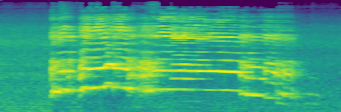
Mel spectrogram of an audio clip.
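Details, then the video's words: Big country rooster crowing indoors on a rainy day: one loud, harmonic-rich crow of about two and a half seconds, a rising first part, a long steady middle and a falling ending. "Authentic big size country chicken crowing indoors on a rainy day"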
